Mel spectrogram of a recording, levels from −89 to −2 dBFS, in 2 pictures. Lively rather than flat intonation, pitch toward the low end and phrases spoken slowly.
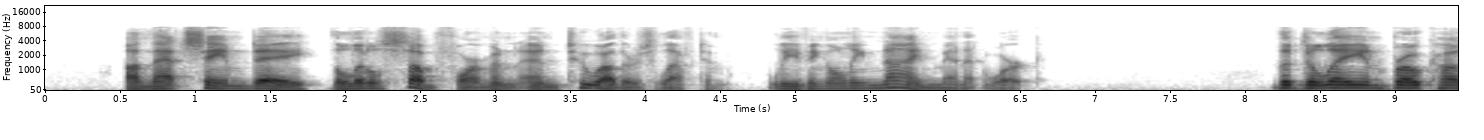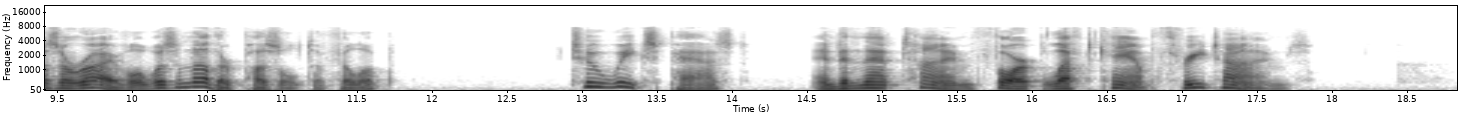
Yes: wide, 6.9 semitones; low, 120 Hz; slow, 130 wpm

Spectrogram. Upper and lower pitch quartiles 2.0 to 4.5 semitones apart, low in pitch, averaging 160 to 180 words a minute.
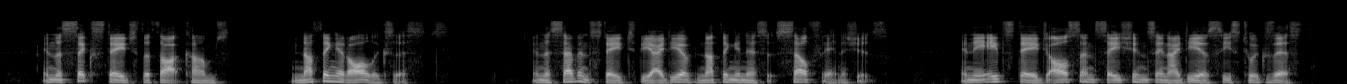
No: narrow, 2.4 semitones; low, 100 Hz; average, 145 wpm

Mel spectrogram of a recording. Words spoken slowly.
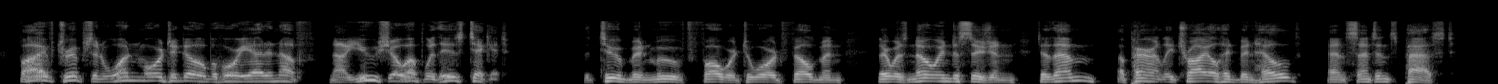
No: average, 150 wpm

